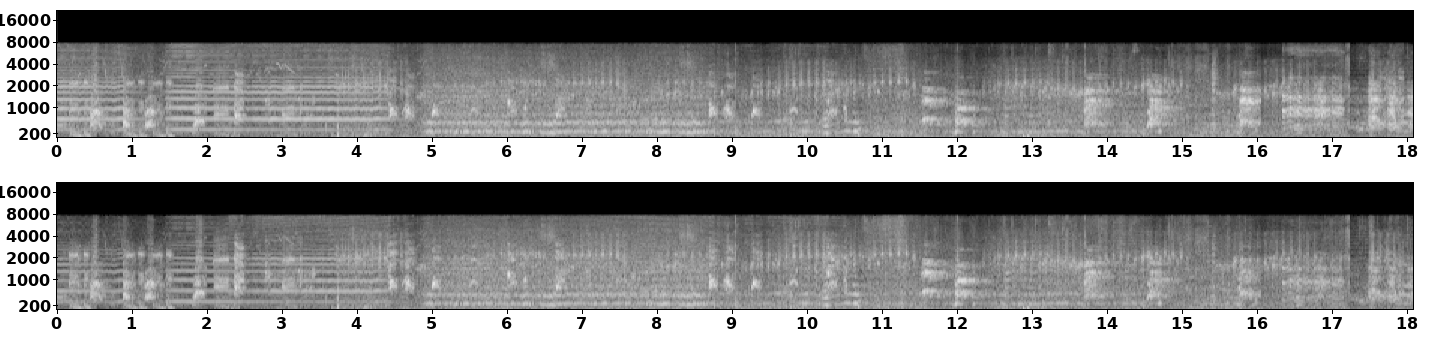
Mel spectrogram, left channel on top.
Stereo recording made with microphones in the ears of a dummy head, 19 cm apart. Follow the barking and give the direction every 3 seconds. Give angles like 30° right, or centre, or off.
20° right, 50° right, 60° right, 50° right, 10° right, 40° left.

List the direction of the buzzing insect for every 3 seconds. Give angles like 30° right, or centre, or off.
30° left, centre, 30° right, 40° right, 50° right, 60° right.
